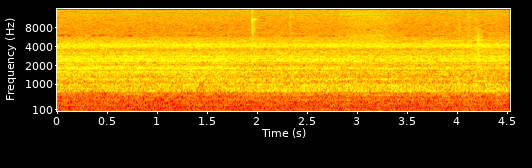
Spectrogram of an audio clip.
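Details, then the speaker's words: Hammarlund SP-600 receiver with a fault localized to tubes 6, 7 and 8: only a steady even hiss on the double-conversion upper bands, with or without an antenna; no stations pass through, just birdies, and the radio appears not to be working at all. "Doesn't matter if you have an antenna or not. Up on the double conversion area. But it's pretty convincing that this is just not working at all."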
